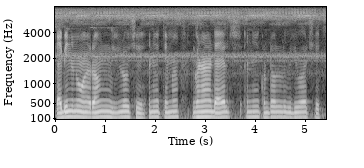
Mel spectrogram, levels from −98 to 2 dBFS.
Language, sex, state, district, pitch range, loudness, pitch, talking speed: Gujarati, male, Gujarat, Valsad, 130-140 Hz, -18 LUFS, 135 Hz, 145 wpm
